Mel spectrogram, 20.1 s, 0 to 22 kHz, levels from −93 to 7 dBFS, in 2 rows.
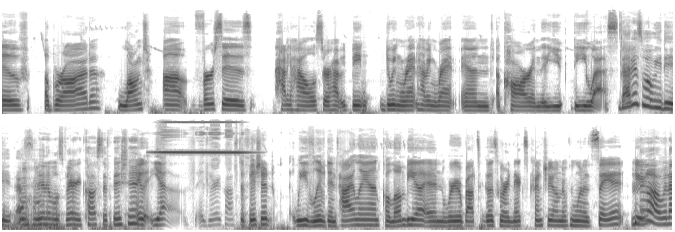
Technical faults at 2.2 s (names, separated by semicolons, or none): skip ahead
